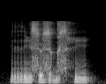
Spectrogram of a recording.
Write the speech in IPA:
r i s y z ʏ ɡ ʏ s h i

